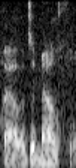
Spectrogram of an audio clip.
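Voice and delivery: softly whispered, snarky aside.

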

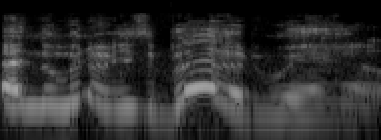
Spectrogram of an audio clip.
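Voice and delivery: haughty, very slow, loud, drawn-out posh British. Recalling a judge on the show announcing the winner: judge's snooty British voice. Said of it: "Just the classic snooty British voice".

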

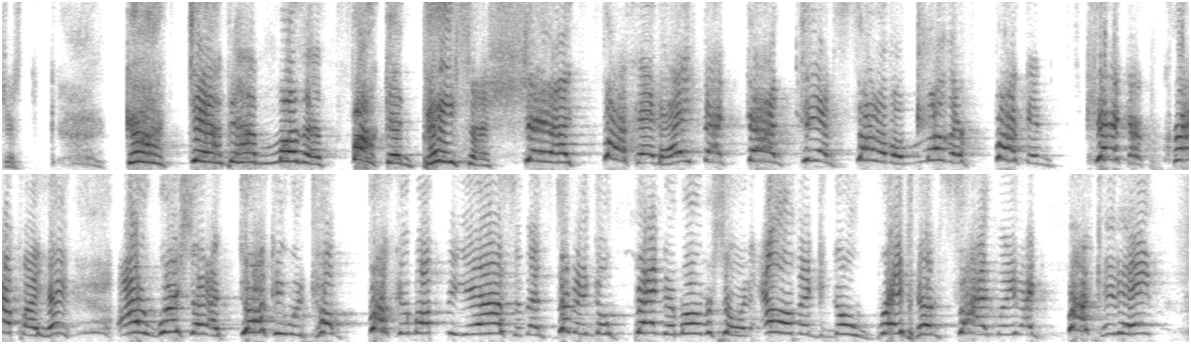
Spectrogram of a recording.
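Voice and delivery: mock, high, furious, raging torrent of curses. Retelling letting loose about a team lead, re-enacting a furious rant. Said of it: "And I'm fucking raging".

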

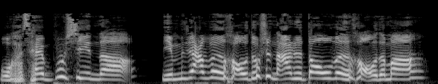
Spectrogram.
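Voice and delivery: put-on very high, near-tears sobbing voice. Retelling what a chased classmate said on turning back, imitating a crying voice. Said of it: "带着哭腔就说".

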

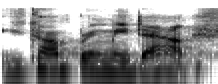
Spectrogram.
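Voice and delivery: ordinary talk, nothing marked

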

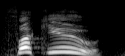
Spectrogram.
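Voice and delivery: high-pitched shout. Retelling what a driver yelled from a car: imitating a driver yelling. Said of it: "Guy yelled the classic".

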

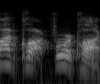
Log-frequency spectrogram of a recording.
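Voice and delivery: yelling, pitched high.

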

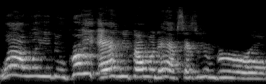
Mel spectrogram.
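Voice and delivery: put-on loud, very high, gossipy girl voice. Speaker acts out the girls reacting to a guy asking consent, imitating how girls talk. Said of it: "that's how the girls talk".

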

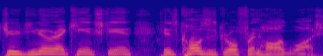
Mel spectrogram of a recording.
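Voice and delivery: ordinary talk, nothing marked

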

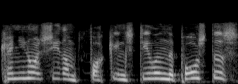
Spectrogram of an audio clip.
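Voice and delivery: play-acted, shrill, high-pitched shout. Retelling shouting to someone across the hall, retelling a shout. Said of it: "And I'm shouting to John".

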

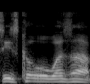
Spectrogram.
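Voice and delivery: cool, hip DJ voice. Describing the app's AI DJ, imitating how he talks: hip AI DJ voice. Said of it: "a guy that kind of talks like this".

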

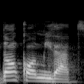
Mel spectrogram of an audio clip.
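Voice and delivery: normal talking voice

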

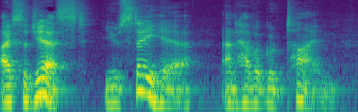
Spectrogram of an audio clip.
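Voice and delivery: mock pointed, heavy, meaningful emphasis. Recounting a scene, acting out his line very significantly. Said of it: "he's saying it very significantly".

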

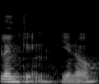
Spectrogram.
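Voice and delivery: plain

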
